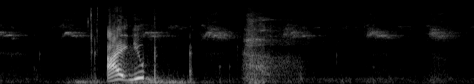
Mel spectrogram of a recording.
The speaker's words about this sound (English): They're birds, Steve. I know, but they're birds chirping. Yeah, but it went from one to no, seven. They've always been out here. They're just hanging out. You just didn't hear them.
